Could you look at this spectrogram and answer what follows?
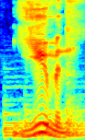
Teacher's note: in New York accents, the H is dropped, and we're left only with U. So the word human begins with a U sound, so it becomes human.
